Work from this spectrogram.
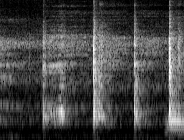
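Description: Food being stirred in a cooking pot, four sharp scraping clinks spaced evenly against a low sizzling hiss, faint and close, with no talking.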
